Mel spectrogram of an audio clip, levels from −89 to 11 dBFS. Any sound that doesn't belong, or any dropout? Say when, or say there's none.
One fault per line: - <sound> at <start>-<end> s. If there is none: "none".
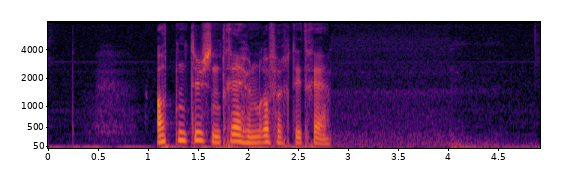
none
